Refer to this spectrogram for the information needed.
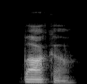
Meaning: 1. Someone or something who barks 2. A person employed to solicit customers by calling out to passersby, e.g. at a carnival 3. A shelf-talker
- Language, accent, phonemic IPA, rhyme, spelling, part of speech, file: English, Australia, /ˈbɑː(ɹ)kɚ/, -ɑː(ɹ)kɚ, barker, noun, En-au-barker.ogg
